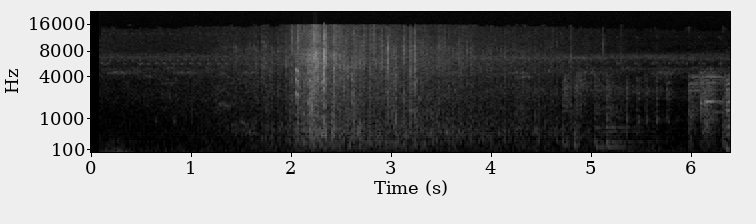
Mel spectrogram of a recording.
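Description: A brief flutter of bird wings, about a second long, around two seconds in, over a faint outdoor background; faint music begins near the end.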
